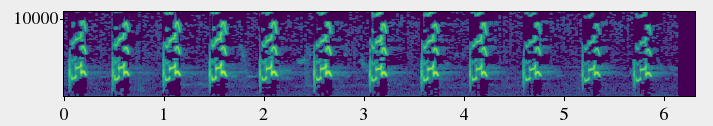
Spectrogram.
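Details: Batuiruçu, the American golden plover, in Brazil, giving a regular string of about a dozen crisp, high, chirping notes at close to two per second, each with a bright, slightly bending pitch.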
